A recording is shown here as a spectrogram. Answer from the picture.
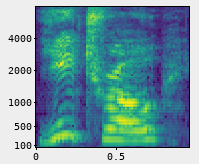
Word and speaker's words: Yitro: Yitro is the Hebrew pronunciation of the name of Moses' father-in-law, Jethro.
